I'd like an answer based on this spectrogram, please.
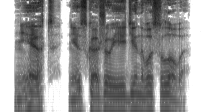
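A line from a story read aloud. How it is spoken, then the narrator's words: Angry. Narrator (Russian): сердито сверкнул глазами фон Браун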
